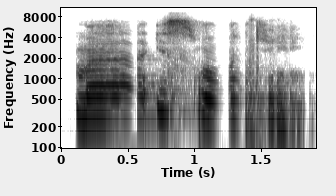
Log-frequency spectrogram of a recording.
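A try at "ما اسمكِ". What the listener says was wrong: Mohon maaf, cara bacanya bukan ma ismuki, tapi mas muki. Diwasal ya, digabungkan. Mas muki.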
